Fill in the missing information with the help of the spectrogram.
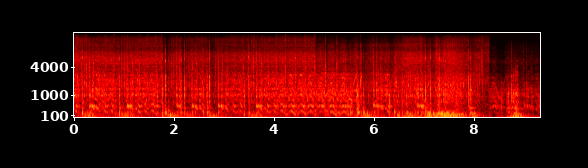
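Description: Ford 7.3-litre V8 diesel engine cranking over on the starter in the cold, with ether sprayed into the intake, and failing to catch; the cranking stops near the end. The owner suspects the diesel fuel has gelled in the cold.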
